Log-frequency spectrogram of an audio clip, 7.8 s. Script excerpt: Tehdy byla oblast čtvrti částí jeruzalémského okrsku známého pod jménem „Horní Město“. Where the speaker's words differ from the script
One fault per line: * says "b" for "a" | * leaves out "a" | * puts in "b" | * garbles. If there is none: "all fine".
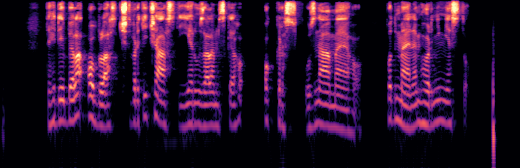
all fine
